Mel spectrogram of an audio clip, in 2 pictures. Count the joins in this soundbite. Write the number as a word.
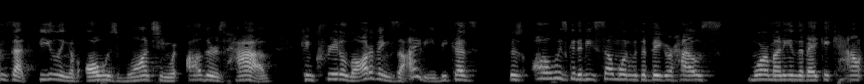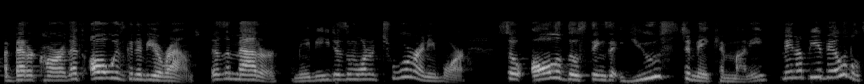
one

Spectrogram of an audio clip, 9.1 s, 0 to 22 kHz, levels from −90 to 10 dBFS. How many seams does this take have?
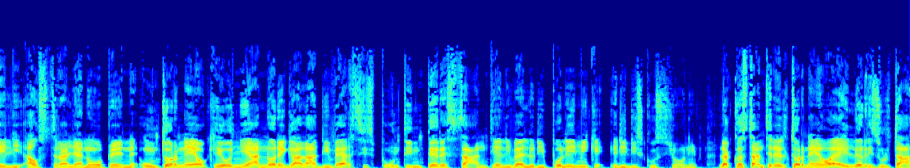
two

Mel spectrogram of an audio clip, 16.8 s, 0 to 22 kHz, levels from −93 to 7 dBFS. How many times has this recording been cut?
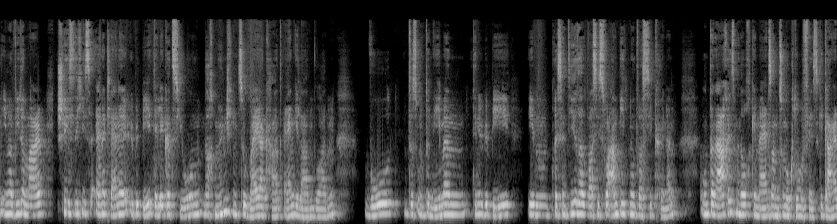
zero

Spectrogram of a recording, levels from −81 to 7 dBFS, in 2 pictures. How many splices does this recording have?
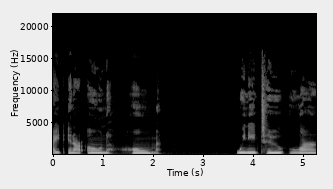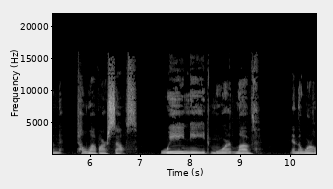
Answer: one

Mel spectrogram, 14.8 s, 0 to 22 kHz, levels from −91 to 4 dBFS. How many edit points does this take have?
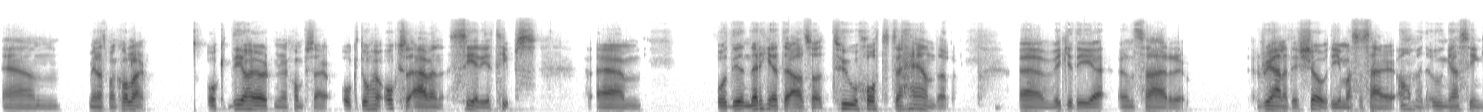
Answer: two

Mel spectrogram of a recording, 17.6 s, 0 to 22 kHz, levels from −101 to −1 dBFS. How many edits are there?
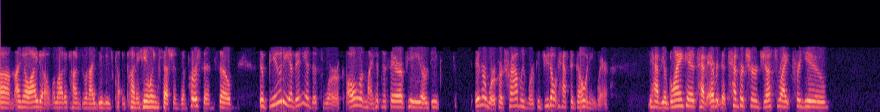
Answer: zero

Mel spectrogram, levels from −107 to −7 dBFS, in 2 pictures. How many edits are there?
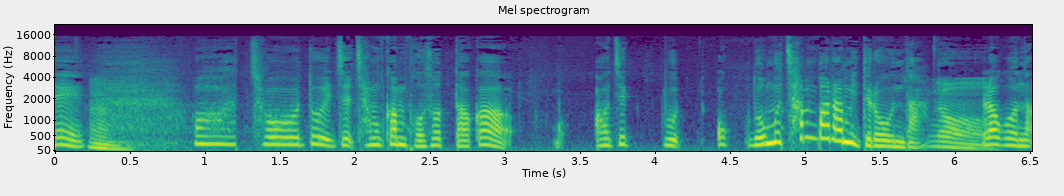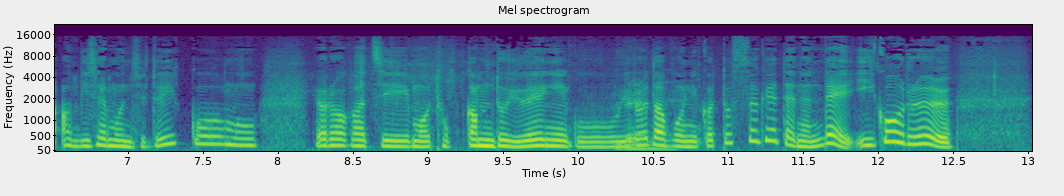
zero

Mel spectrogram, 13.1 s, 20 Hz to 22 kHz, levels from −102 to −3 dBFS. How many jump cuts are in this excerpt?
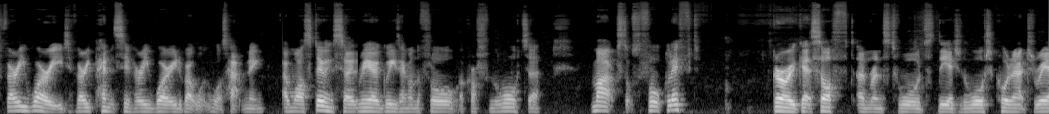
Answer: two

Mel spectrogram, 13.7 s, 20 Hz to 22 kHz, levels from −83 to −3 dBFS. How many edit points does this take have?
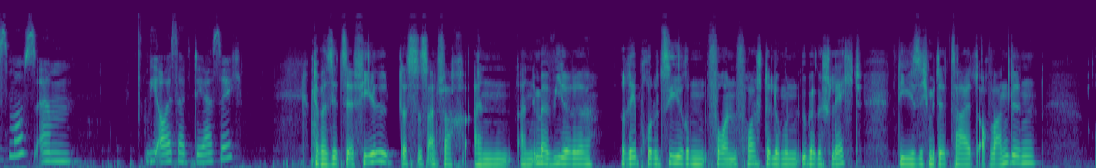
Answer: one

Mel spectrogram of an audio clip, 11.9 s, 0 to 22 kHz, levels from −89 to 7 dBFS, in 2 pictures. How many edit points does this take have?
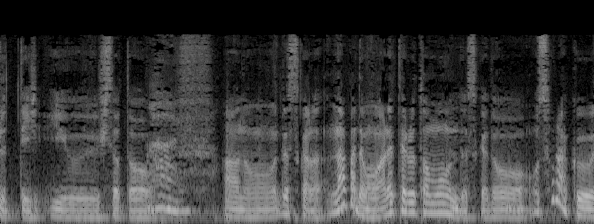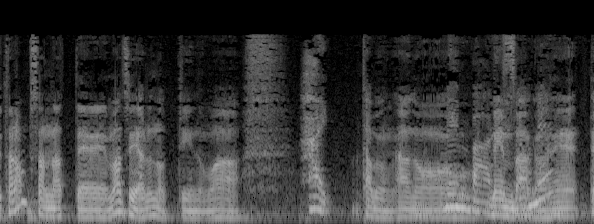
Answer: one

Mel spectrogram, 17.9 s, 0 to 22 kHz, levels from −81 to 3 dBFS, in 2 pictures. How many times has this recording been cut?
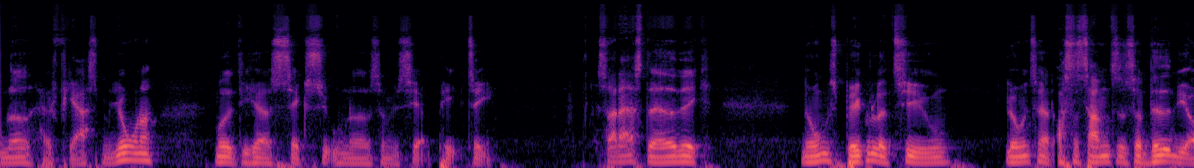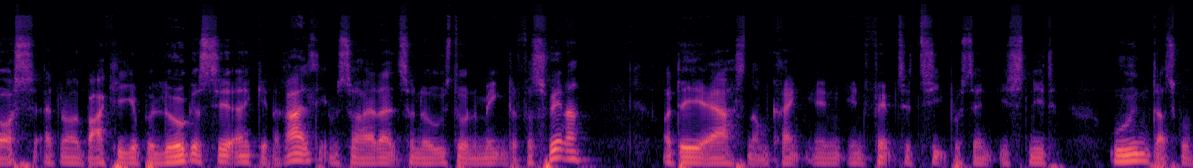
one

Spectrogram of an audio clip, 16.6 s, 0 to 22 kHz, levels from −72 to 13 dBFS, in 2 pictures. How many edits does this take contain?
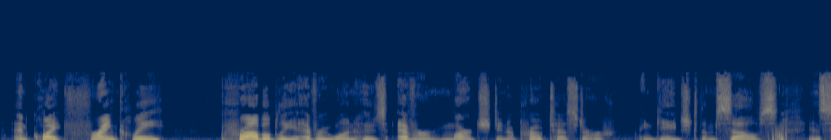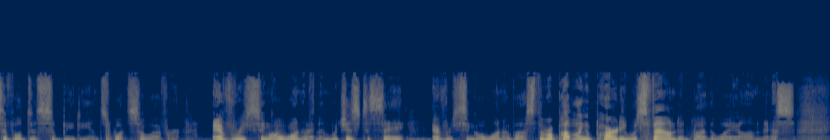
zero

